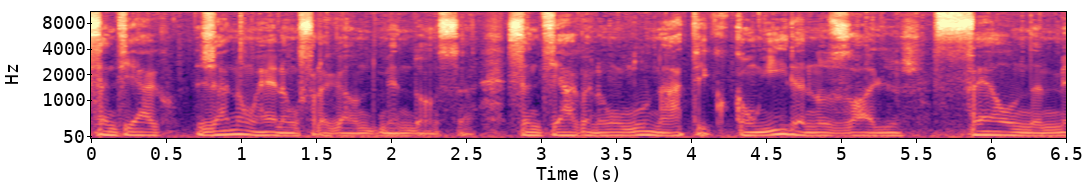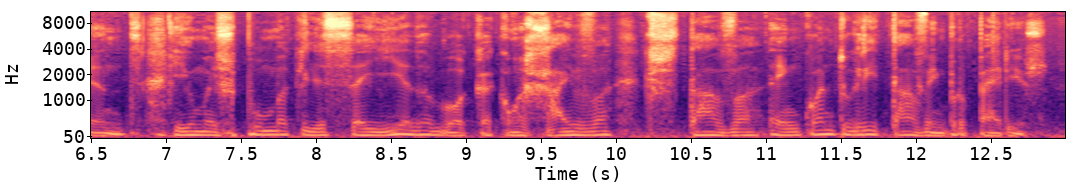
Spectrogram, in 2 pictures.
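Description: Intense, theatrical man's voice in a European Portuguese accent, very deep and low, at a fairly slow pace with hardly any pauses, very even loudness, ordinary pitch variation, and noticeable background noise. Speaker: podcast narrator and producer. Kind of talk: dramatic narration of a novel, with dialogue in character voices. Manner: intense, gripping, theatrical storytelling.

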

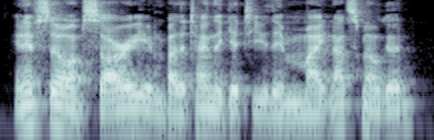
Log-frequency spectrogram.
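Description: Here is a plain, everyday voice from a man. He speaks at a fairly quick pace with fairly even intonation. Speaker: hunter. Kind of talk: casual chat. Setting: remote call.

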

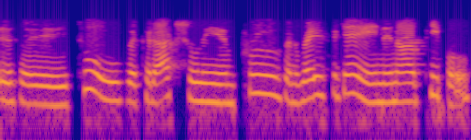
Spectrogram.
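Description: In an ordinary speaking voice, a woman talks at a fairly slow pace with an American accent. Her pitch is medium, with ordinary variation. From US, small town. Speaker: former defense acquisition official. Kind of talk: interview.

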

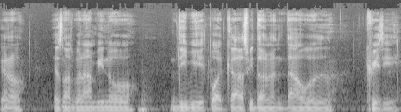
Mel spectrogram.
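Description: The voice has a dark, mellow tone and monotone, flat intonation, delivered at a moderate pace. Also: man, very deep, low pitch for a man. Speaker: podcast host. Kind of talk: casual chat.

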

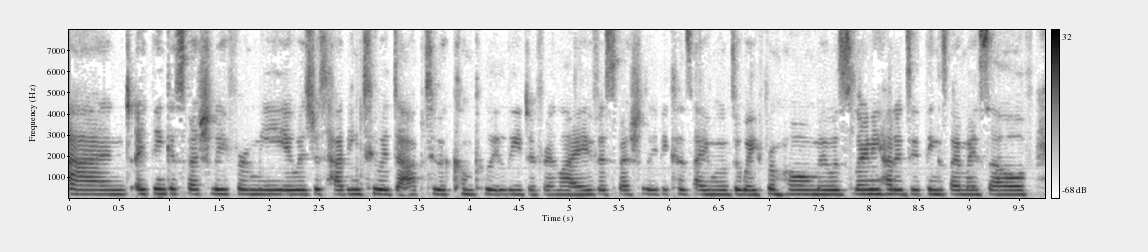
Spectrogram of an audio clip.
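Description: Against noticeable background noise, a woman speaks at a fairly quick pace with hardly any pauses, in a medium pitch and monotone, flat intonation. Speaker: college student, youth advocate. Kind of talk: casual chat.

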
